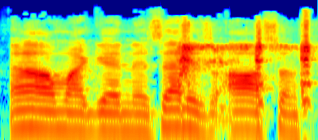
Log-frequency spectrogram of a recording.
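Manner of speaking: usual speaking voice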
